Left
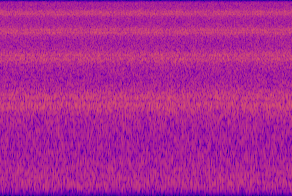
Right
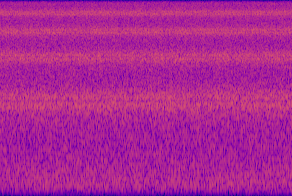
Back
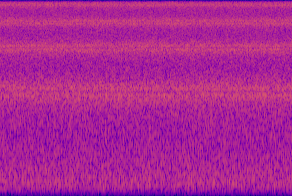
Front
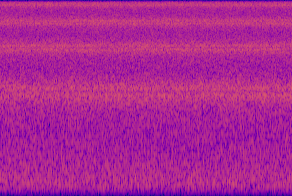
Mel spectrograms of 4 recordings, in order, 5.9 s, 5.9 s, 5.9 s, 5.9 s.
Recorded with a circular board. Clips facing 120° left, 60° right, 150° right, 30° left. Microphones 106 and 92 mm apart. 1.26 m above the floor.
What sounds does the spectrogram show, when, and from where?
Only background noise.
